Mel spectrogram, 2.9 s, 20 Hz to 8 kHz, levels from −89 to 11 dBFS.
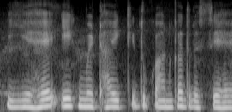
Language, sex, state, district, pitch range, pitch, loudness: Hindi, male, Odisha, Malkangiri, 170-190 Hz, 175 Hz, -16 LUFS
